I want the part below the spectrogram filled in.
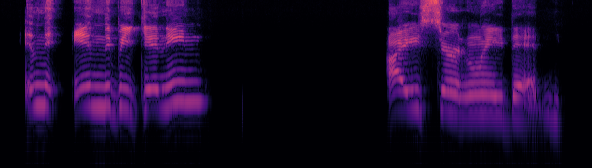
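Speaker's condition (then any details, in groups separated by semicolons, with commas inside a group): Friedreich's ataxia; motor skills and speech affected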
